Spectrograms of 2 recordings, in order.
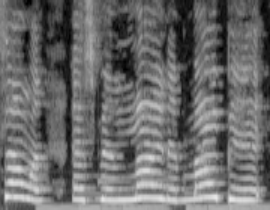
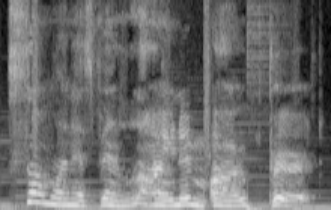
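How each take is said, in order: First: It is said in a little wee voice. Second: It is said in a great big voice. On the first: "cried in his little wee voice" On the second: "said in his great big voice"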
